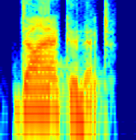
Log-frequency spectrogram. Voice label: "diaconate", Indian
